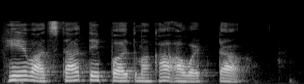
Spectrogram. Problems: constant background noise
